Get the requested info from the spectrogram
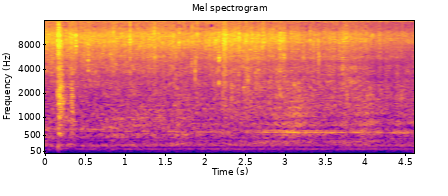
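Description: Water from a pump's discharge hose pouring steadily into a plastic bucket, a continuous splashing rush, with one sharp knock just after the start.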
